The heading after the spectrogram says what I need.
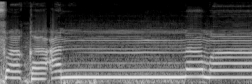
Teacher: Sebab nun bertasydid, maka cara bacanya adalah nun didengungkan. Jadi ditahan kurang lebih dengungannya 2 harokat. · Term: nun musyadadah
